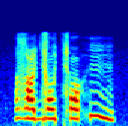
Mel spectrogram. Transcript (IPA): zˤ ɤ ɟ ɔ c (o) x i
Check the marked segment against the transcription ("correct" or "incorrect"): incorrect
